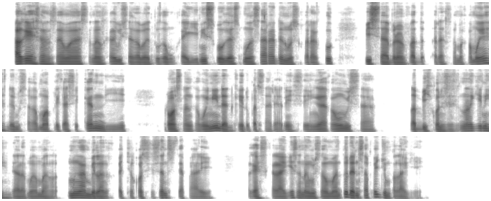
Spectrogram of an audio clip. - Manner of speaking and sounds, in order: none
- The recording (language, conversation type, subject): Indonesian, advice, Bagaimana cara memulai dengan langkah kecil setiap hari agar bisa konsisten?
